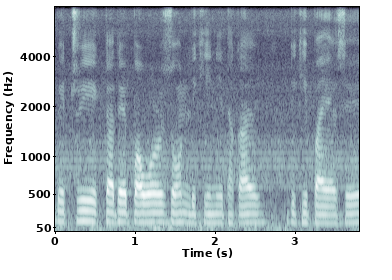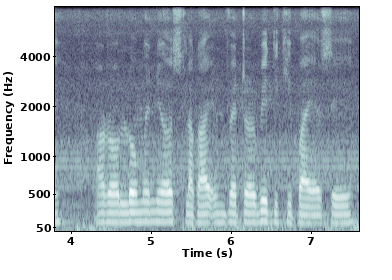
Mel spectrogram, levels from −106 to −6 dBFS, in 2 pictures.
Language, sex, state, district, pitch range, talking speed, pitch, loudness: Nagamese, male, Nagaland, Dimapur, 115-125 Hz, 150 wpm, 120 Hz, -17 LUFS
